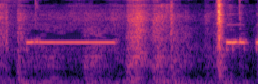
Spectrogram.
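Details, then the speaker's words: Copart auction car, engine checked for seizure with a jump pack on the battery, oil barely showing on the dipstick: brief even starter whirr turning over without a catch; engine appears to spin freely, likely not locked up. "yeah it's it spins over so engine's not locked up"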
